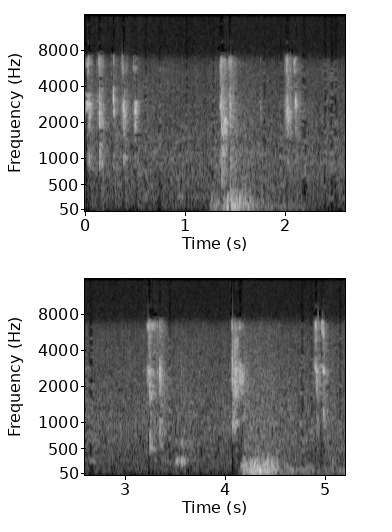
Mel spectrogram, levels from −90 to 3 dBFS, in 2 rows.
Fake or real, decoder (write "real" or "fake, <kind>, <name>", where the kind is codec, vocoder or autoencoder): real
